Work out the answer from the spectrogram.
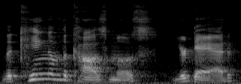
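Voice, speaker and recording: A man's voice: medium pitch, wildly swooping pitch, a little slow, pushed and bright. An American man hosting a casual podcast as its gaming historian, full of joking, self-mocking banter.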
